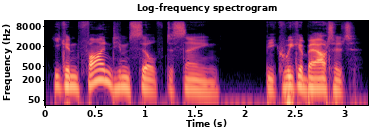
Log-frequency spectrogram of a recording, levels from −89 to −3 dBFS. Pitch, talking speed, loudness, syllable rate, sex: 115 Hz, 165 wpm, -21 LUFS, 5.0 syllables/s, male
